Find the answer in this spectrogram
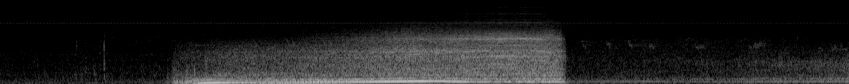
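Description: Cadillac convertible's V8 engine accelerating as the car drives off past, loud, its pitch rising and then falling. The sound starts about two seconds in and cuts off suddenly near six seconds, leaving a fainter steady engine hum.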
